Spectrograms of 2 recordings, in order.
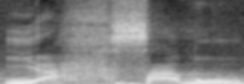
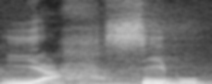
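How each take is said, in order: First: The second vowel is an 'a' sound. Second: The second vowel is an 'i' sound. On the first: "kalau kita baca yahsabu" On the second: "bukan yahsibu"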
